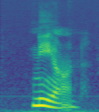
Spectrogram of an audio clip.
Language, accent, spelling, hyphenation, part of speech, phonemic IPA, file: English, US, neon, ne‧on, noun / adjective, /ˈniˌɑn/, En-us-neon.ogg
- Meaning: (noun) The chemical element (symbol Ne) with an atomic number of 10. The second of the noble gases, it is a colourless, odorless inert gas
